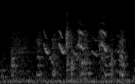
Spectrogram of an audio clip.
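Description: Chickens in a pen clucking and squawking in quick overlapping calls, close and fairly loud with a faint background hum, no talk.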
